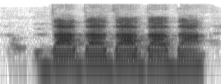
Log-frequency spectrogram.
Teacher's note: eu sinto um certo estalo da minha língua no céu da boca atrás dentes de cima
